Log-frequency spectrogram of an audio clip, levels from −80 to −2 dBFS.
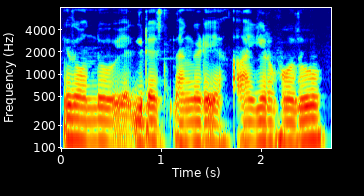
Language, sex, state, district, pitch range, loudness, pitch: Kannada, male, Karnataka, Koppal, 110-120 Hz, -15 LUFS, 115 Hz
